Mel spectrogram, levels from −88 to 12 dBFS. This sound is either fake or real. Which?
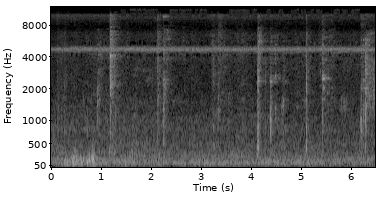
real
